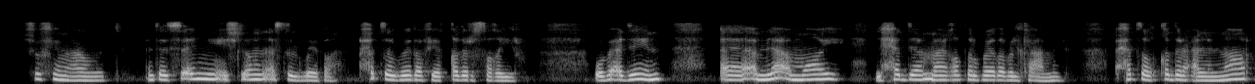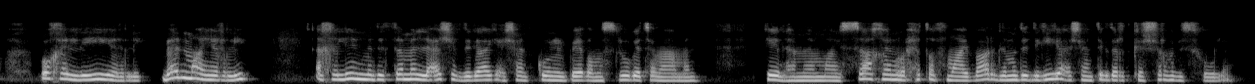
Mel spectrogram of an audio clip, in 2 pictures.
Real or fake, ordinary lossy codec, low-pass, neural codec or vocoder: real; Opus, 16 kbps; 7.2 kHz; none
